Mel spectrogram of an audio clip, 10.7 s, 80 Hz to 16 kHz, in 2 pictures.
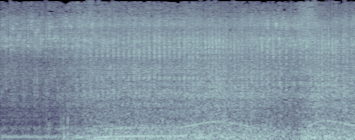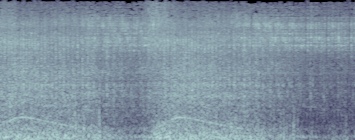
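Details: GAZelle van with ZMZ 405 petrol engine suddenly started knocking, idling: steady sharp knock about four times a second; hydraulic lifters checked fine, knock caused by a foreign object in a cylinder.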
